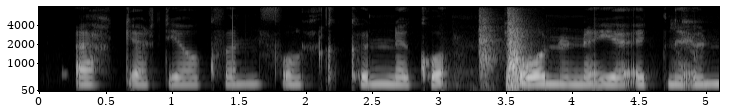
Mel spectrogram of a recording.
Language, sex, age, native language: Icelandic, male, 11, Icelandic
